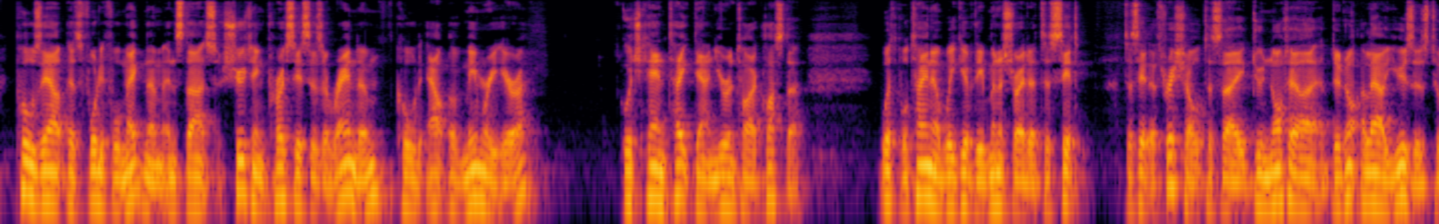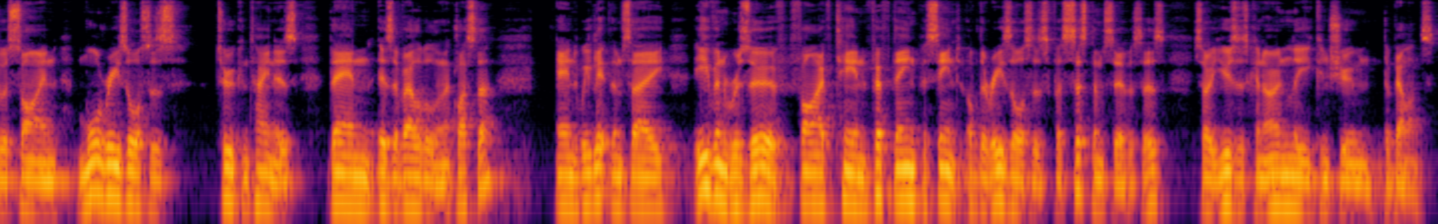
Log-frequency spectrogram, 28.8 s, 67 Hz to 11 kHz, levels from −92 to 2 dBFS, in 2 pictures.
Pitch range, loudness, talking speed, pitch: 95-115 Hz, -19 LUFS, 165 wpm, 105 Hz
